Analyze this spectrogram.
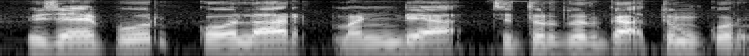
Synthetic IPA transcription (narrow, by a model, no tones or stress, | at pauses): ʋid͡ʑəjpuɾkoːlaɾməɳɖjat͡ʃit̪ɾəd̪uɾɡat̪umkuɾ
